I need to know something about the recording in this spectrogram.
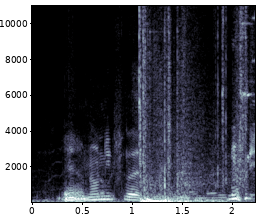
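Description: A sniper rifle fires a loud shot.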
